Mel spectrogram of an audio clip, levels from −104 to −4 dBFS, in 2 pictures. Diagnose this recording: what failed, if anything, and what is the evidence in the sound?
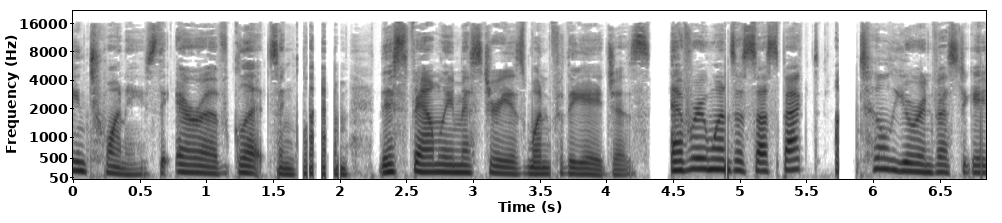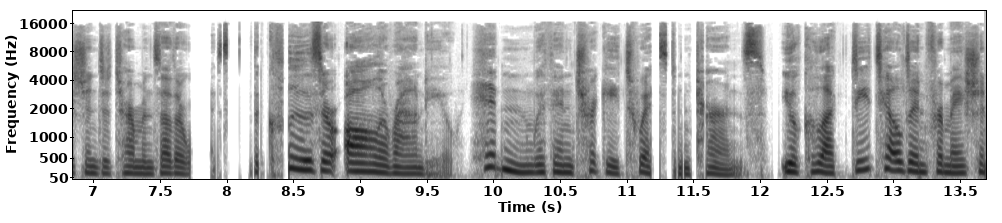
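Driver or buffer stage: a block of digital silence occurs four times. The first is a 3.5 ms hole at 1.55 s, right after "the era of glitz". Further holes fall at 3.59 s and 6.82 s, each about 11.6 ms long, and from 4.90 to 4.92 s for about 23 ms. Each one cuts straight to silence and back with no fade. The 11.6 ms and 23 ms lengths fit 512- and 1024-sample buffers that were not filled in time.

Playback over the wireless link: the speech breaks up in four clusters, likely a Bluetooth dropout where packets missed their deadline. From 1.69 to 2.02 s, about 232 ms is lost in holes scattered over 325 ms, the longest about 70 ms. After "a suspect", 5.75 to 5.89 s loses about 139 ms. From 7.73 to 8.48 s, just before "are all around you", about 464 ms is lost, with one run of 163 ms. From 11.19 to 11.61 s, about 232 ms is lost. 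Speech resumes as though it had kept playing.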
